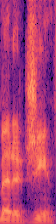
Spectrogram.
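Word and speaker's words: Medellín: Because I can tell you, if you go to Colombia, where the city is, by the way, it's pronounced Medellin.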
